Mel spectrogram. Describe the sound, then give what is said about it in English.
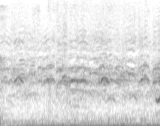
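A flock of geese honks continuously, several overlapping nasal calls repeating in quick succession at moderate loudness over a steady low rumble, with no one talking. “Look at all those chickens.”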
